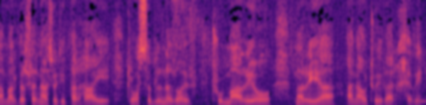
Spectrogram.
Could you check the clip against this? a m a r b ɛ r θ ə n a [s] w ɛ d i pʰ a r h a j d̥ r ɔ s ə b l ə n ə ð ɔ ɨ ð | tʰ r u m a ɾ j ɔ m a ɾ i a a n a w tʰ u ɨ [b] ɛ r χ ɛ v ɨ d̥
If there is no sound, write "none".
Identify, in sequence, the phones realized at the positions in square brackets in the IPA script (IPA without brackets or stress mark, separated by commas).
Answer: s, v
